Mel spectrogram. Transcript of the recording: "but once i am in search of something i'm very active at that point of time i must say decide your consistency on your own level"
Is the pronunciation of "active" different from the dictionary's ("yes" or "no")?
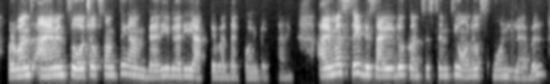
no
